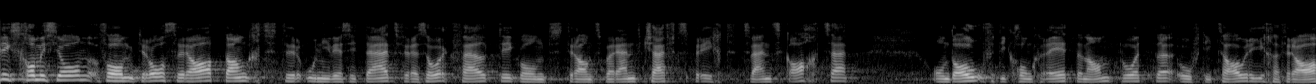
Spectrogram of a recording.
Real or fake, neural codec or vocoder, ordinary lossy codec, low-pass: fake; codec, 16 kHz, 16 kbps, FunCodec, trained on LibriTTS, 50 frames a second; none; 7.2 kHz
